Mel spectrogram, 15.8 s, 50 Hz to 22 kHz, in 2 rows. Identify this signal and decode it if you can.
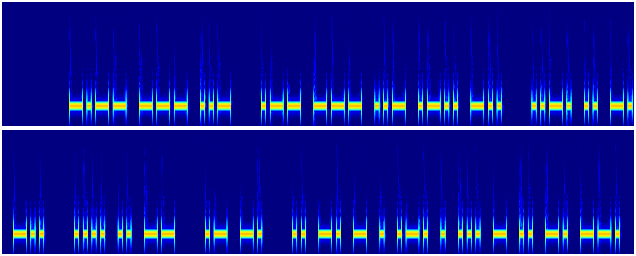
Morse code, heard as a keyed tone, about 23 wpm, 700 Hz. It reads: YOU WOULD FIND HIM AN INTERESTING
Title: Sentences from Top 1000 Words - Review Part 1 - 22wpm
